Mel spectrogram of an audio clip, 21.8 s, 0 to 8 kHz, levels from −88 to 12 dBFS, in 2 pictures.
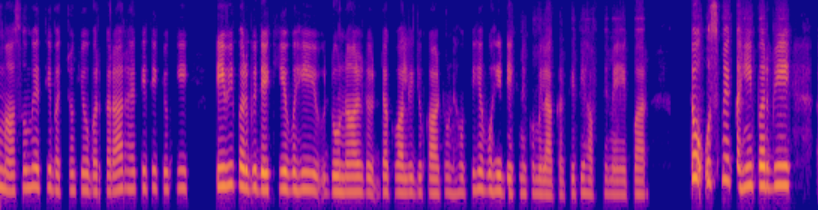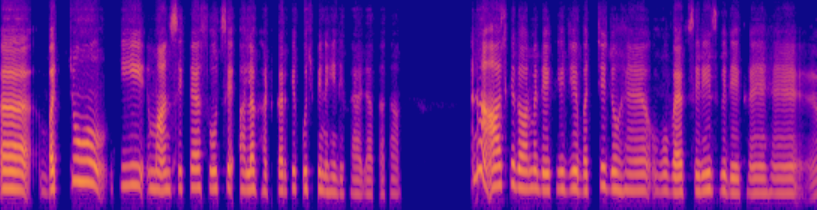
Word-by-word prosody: मासूमियत 220 Hz, +3 st, -2 dB
थी 225 Hz, -, 0 dB
बच्चों 190 Hz, -1 st, -8 dB
की 195 Hz, +1 st, -8 dB
वो 190 Hz, -, -2 dB
बरकरार 185 Hz, +2 st, -4 dB
रहती 210 Hz, +1 st, -7 dB
थी 220 Hz, +1 st, -7 dB
क्योंकि 210 Hz, +1 st, -8 dB, 0.4 s
टीवी 235 Hz, +2 st, +4 dB
पर 235 Hz, -2 st, +5 dB
भी 225 Hz, +2 st, -1 dB
देखिए 205 Hz, +1 st, +3 dB
वही 200 Hz, -1 st, -2 dB, 0.2 s
डोनाल्ड 175 Hz, -1 st, -1 dB, 0.2 s
डक 175 Hz, -1 st, -5 dB
वाली 170 Hz, 0 st, -3 dB
जो 170 Hz, +1 st, -11 dB
कार्टून 160 Hz, 0 st, -5 dB
होती 165 Hz, +5 st, -12 dB
है 205 Hz, -, 0 dB
वही 185 Hz, -1 st, -3 dB
देखने 160 Hz, 0 st, -6 dB
को 165 Hz, +1 st, -14 dB
मिला 150 Hz, -2 st, -3 dB
करती 150 Hz, +2 st, -14 dB
थी 165 Hz, -, -11 dB
हफ़्ते 150 Hz, 0 st, -12 dB
में 150 Hz, -1 st, -8 dB
1 145 Hz, -, -11 dB
बार। 150 Hz, -1 st, -4 dB, 0.6 s
तो 335 Hz, -, +9 dB
उसमें 300 Hz, +2 st, -1 dB
कहीं 235 Hz, +2 st, +3 dB
पर 245 Hz, -1 st, +8 dB
भी 245 Hz, +2 st, +5 dB
अ, 235 Hz, -3 st, -1 dB, 0.5 s
बच्चों 255 Hz, -, +4 dB
की 245 Hz, +1 st, -2 dB
मानसिकता 205 Hz, +2 st, 0 dB
या 225 Hz, -, +3 dB
सोच 210 Hz, -1 st, -2 dB
से -, -, +2 dB
अलग 200 Hz, +1 st, +2 dB
हट 185 Hz, -, -8 dB
करके 190 Hz, +2 st, -2 dB
कुछ 210 Hz, 0 st, -5 dB
भी 205 Hz, -, -1 dB
नहीं 175 Hz, -2 st, -6 dB
दिखाया 160 Hz, -1 st, -12 dB
जाता 155 Hz, -1 st, -14 dB
था। 155 Hz, -2 st, -17 dB, 1.0 s
है -, -, -5 dB
ना? 425 Hz, 0 st, +7 dB
आज 240 Hz, +1 st, +7 dB
के 260 Hz, -, 0 dB
दौर 210 Hz, -2 st, +3 dB
में 215 Hz, 0 st, -1 dB
देख 195 Hz, -1 st, +2 dB
लीजिए 205 Hz, +1 st, +1 dB
बच्चे 190 Hz, +5 st, -4 dB
जो 205 Hz, -1 st, -1 dB
हैं, 190 Hz, 0 st, -4 dB
वो 185 Hz, +1 st, -9 dB
वेब 175 Hz, 0 st, +4 dB
सीरीज़ 190 Hz, +2 st, -2 dB
भी 185 Hz, -, -2 dB
देख 165 Hz, 0 st, -4 dB
रहे 165 Hz, 0 st, -4 dB
हैं 160 Hz, -4 st, -8 dB
195 Hz, 195 wpm, -22 LUFS, 170-215 Hz, 1.0 s, तो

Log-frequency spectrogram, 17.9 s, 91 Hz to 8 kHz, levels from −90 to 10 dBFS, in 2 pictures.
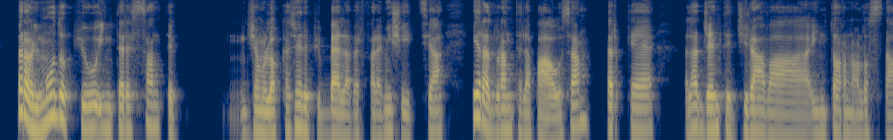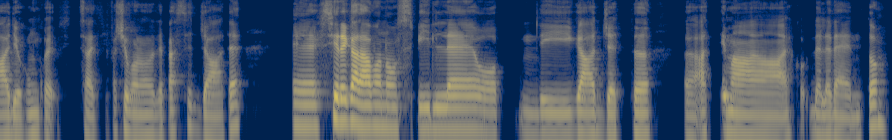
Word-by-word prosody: Però -, -, +9 dB
il 125 Hz, -, +5 dB
modo 190 Hz, +5 st, +5 dB
più 140 Hz, -7 st, +1 dB
interessante, 130 Hz, +2 st, -1 dB
mhmm -, -, -12 dB, 0.5 s
diciamo 115 Hz, +1 st, -2 dB
l'occasione 125 Hz, +3 st, +2 dB
più 120 Hz, -2 st, -10 dB
bella 110 Hz, -1 st, +3 dB
per 105 Hz, -, -7 dB
fare 110 Hz, -1 st, -4 dB
amicizia 115 Hz, 0 st, -3 dB, 0.3 s
era 195 Hz, -6 st, +7 dB
durante 125 Hz, -1 st, 0 dB
la 110 Hz, -1 st, -2 dB
pausa 100 Hz, -, +2 dB
perché 130 Hz, -1 st, -1 dB, 0.3 s
la 140 Hz, -, +3 dB
gente 125 Hz, -1 st, +1 dB
girava 110 Hz, -4 st, 0 dB
intorno 110 Hz, 0 st, -3 dB
allo 110 Hz, +2 st, -4 dB
stadio, 105 Hz, -1 st, -3 dB
comunque 105 Hz, +1 st, -8 dB, 0.2 s
sai -, -, -7 dB
facevano 105 Hz, -3 st, -5 dB
le 105 Hz, +1 st, -10 dB
passeggiate, 120 Hz, +1 st, -6 dB, 0.5 s
e 140 Hz, -1 st, -2 dB
si 145 Hz, +6 st, +5 dB
regalavano 140 Hz, -5 st, +7 dB
spille 125 Hz, -1 st, -1 dB
o, 115 Hz, -2 st, -4 dB
mhmm, 110 Hz, -2 st, -16 dB
dei 110 Hz, 0 st, -6 dB
gadget, 110 Hz, -1 st, -1 dB, 0.6 s
uhm, -, -, -8 dB
a -, -, -3 dB
tema, 105 Hz, -3 st, 0 dB
ecco, 100 Hz, -, -18 dB
dell'evento 105 Hz, +6 st, -5 dB
115 Hz, 140 wpm, -22 LUFS, 105-130 Hz, 0.6 s, Però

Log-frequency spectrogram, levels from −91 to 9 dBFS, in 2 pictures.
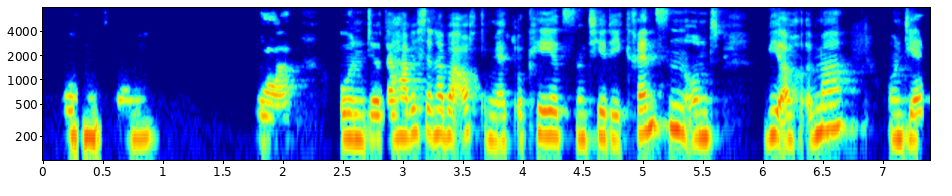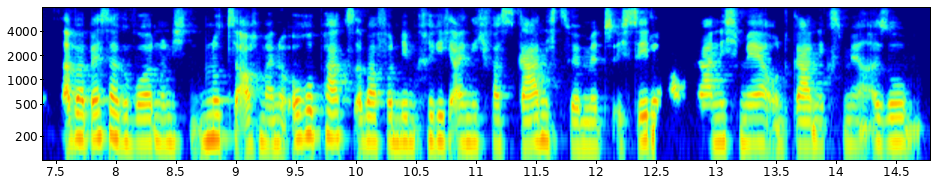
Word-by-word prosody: Und, 200 Hz, -1 st, +3 dB, 0.2 s
ähm, 190 Hz, +1 st, -2 dB, 0.8 s
ja. 180 Hz, -1 st, +1 dB, 0.6 s
Und 190 Hz, -1 st, +3 dB
da 185 Hz, 0 st, +3 dB
habe 200 Hz, +1 st, +5 dB
ich 220 Hz, -, -3 dB
dann 215 Hz, -1 st, +2 dB
aber 205 Hz, 0 st, +4 dB
auch 210 Hz, -1 st, 0 dB
gemerkt, 175 Hz, -3 st, -5 dB
okay, 205 Hz, +3 st, +2 dB
jetzt 200 Hz, -1 st, +2 dB
sind 190 Hz, -1 st, -2 dB
hier 200 Hz, 0 st, +4 dB
die 180 Hz, -1 st, -2 dB
Grenzen 250 Hz, +2 st, +5 dB
und, 195 Hz, +1 st, +2 dB, 0.4 s
wie 205 Hz, +2 st, +6 dB
auch 185 Hz, -, +2 dB
immer 245 Hz, +3 st, +3 dB, 0.3 s
und 190 Hz, +1 st, +1 dB
jetzt 190 Hz, +1 st, +5 dB
ist 195 Hz, +2 st, -35 dB
aber 195 Hz, -, +4 dB
besser 190 Hz, +1 st, +2 dB
geworden. 165 Hz, 0 st, -2 dB
Und 165 Hz, -, -6 dB
ich 165 Hz, 0 st, -11 dB
nutze 185 Hz, +1 st, -1 dB
auch -, -, -2 dB
meine 155 Hz, -1 st, -5 dB
Ohropax, 190 Hz, -1 st, 0 dB
aber 175 Hz, -1 st, 0 dB
von 175 Hz, 0 st, -4 dB
dem 170 Hz, 0 st, -4 dB
kriege 180 Hz, -1 st, -3 dB
ich 180 Hz, -, -3 dB
eigentlich 165 Hz, 0 st, -4 dB
fast 160 Hz, 0 st, -6 dB
gar 160 Hz, +2 st, +1 dB
nichts 180 Hz, -1 st, -5 dB
mehr 150 Hz, -, -2 dB
mit. 150 Hz, 0 st, -6 dB
Ich -, -, -7 dB
sehe 180 Hz, -, +2 dB
dann 180 Hz, -1 st, -3 dB
auch -, -, -8 dB, 0.2 s
gar 165 Hz, -, -3 dB
nicht 170 Hz, 0 st, -5 dB
mehr 165 Hz, 0 st, -2 dB
und -, -, -10 dB
gar 155 Hz, -1 st, 0 dB
nix 155 Hz, -, -9 dB
mehr. 155 Hz, -, -10 dB
Also 170 Hz, +4 st, -3 dB
185 Hz, 225 wpm, -24 LUFS, 170-200 Hz, 0.8 s, wie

